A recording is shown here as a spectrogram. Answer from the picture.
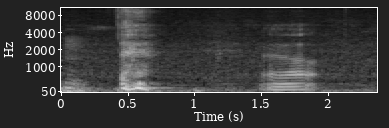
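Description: A man clears his throat once, a short burst about half a second in, then utters a brief 'eh' near the end.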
